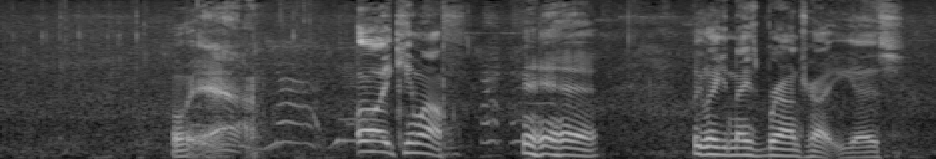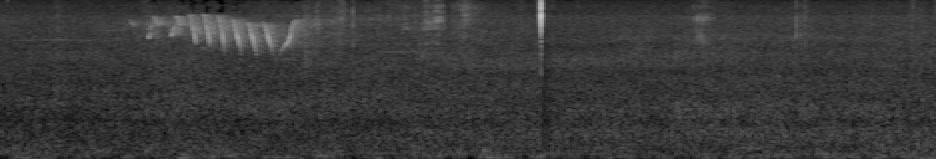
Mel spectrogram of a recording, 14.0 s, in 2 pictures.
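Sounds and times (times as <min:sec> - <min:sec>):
outdoor background hiss: 0:00.0 - 0:14.0
songbird trilling: 0:08.1 - 0:09.4.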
